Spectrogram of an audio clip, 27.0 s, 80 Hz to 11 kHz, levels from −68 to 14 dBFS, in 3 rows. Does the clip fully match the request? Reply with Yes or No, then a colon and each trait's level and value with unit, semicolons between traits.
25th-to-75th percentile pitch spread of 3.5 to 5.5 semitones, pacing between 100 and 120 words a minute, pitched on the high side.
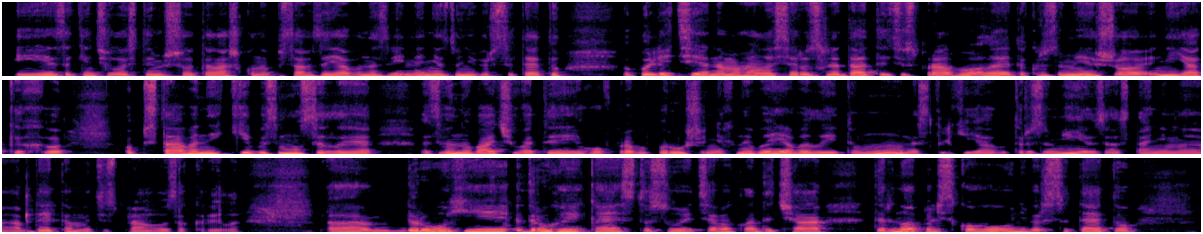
Yes: average, 4.0 semitones; average, 110 wpm; high, 195 Hz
